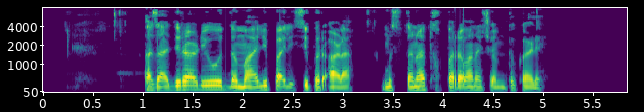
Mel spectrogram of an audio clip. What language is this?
Pashto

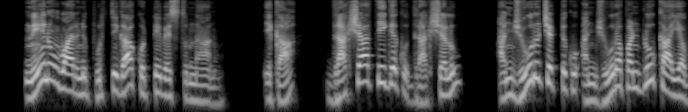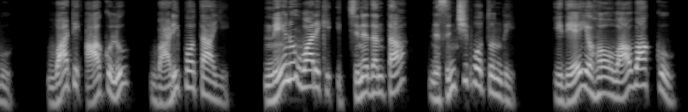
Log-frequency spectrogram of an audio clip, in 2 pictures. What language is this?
Telugu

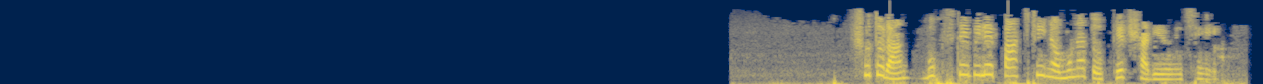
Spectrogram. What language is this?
Bangla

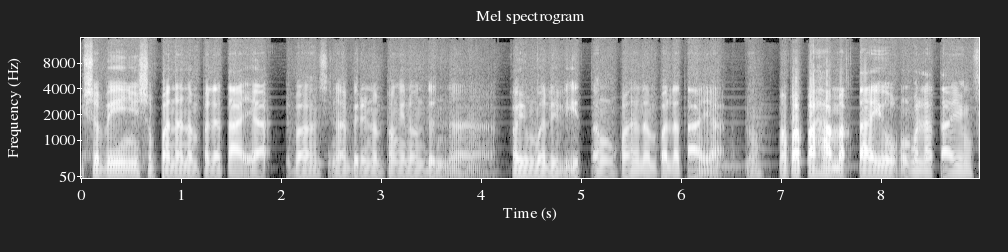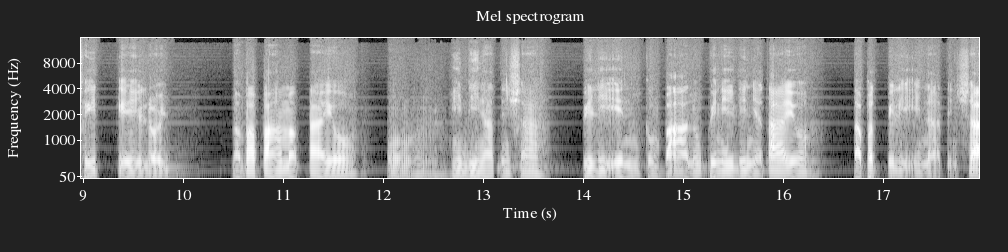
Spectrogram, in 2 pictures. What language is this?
Filipino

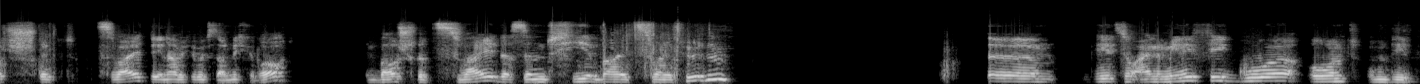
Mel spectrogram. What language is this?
German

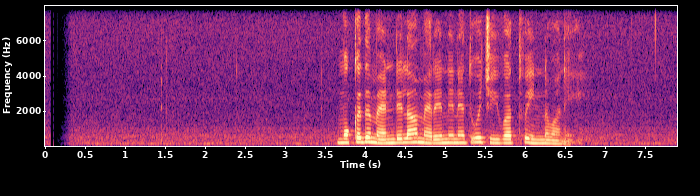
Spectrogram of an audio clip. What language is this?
Sinhala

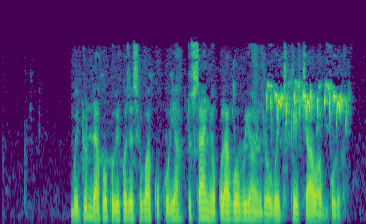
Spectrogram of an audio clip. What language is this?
Ganda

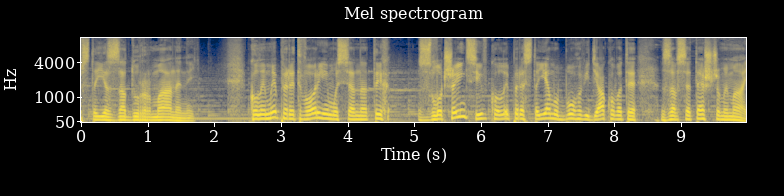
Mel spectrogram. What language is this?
Ukrainian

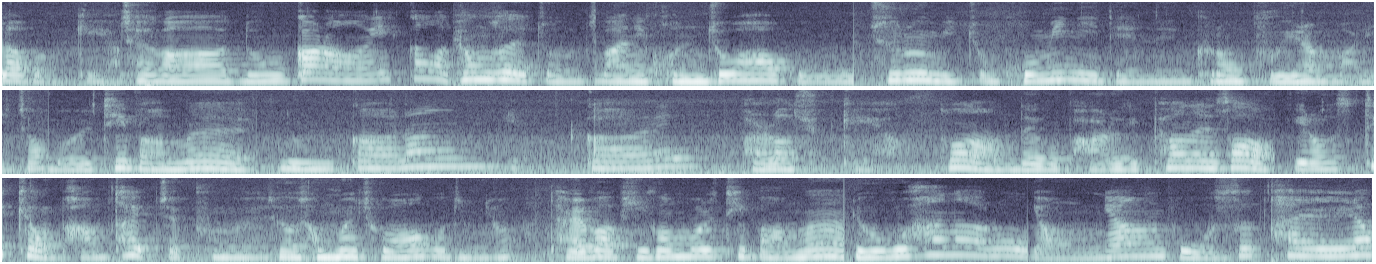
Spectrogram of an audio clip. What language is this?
Korean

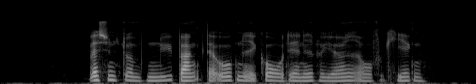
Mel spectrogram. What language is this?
Danish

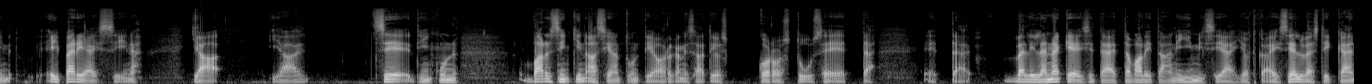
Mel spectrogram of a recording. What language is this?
Finnish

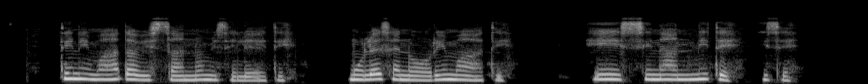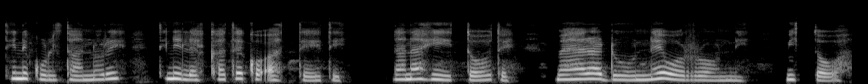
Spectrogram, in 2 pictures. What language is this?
Sidamo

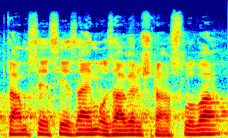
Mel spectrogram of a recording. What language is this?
Czech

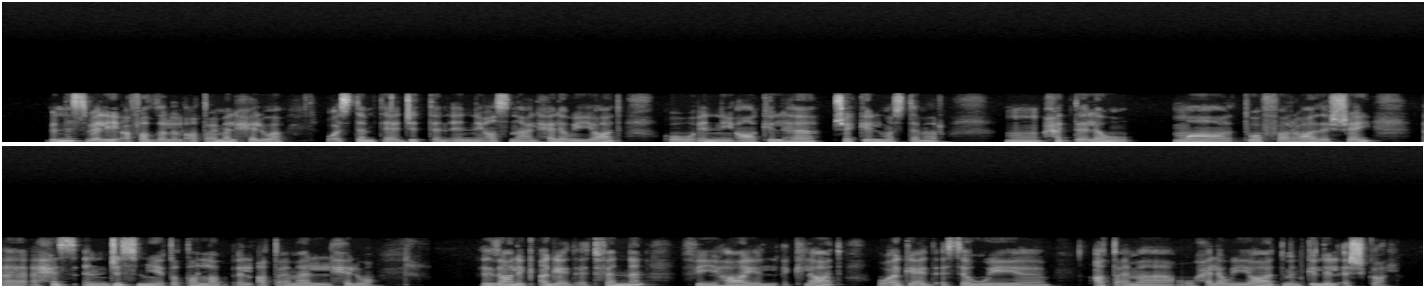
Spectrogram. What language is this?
Baharna Arabic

